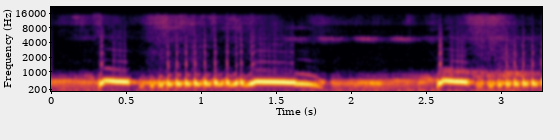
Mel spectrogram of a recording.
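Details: Puter dove song used as a lure for birds that are slow to sing: a clipped opening note, a rapid pulsing roll, and a drawn-out level coo, with the next phrase starting at the end.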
